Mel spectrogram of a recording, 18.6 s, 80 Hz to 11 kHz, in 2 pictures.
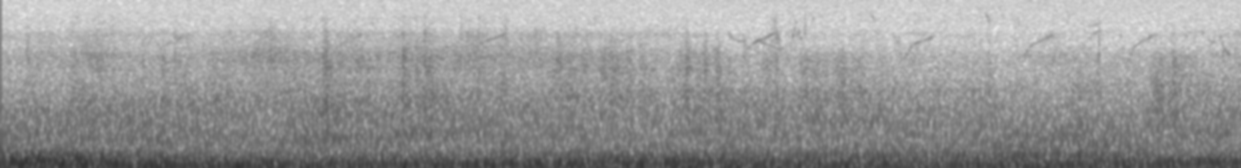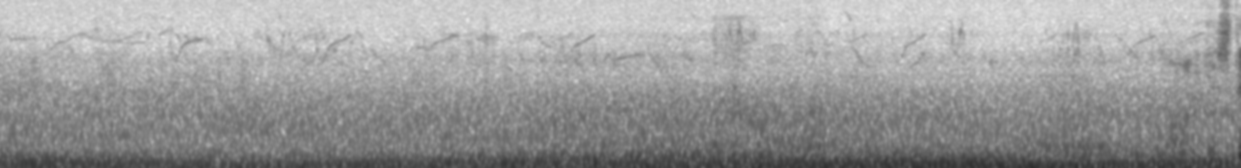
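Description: F-15 and F-35 fighter jets departing RAF Lakenheath, a sustained, heavy low roar of jet engines rumbling steadily at a distance, with no break for the whole stretch.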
